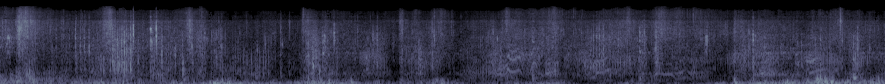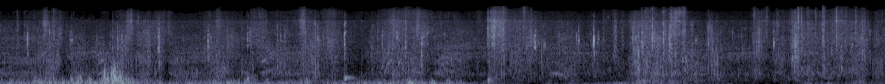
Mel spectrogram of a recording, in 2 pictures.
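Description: Footsteps crunch through dry brush and snap twigs close by.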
